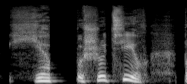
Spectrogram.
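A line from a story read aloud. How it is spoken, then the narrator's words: Stammering mutter. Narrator (Russian): пробормотал он, запинаясь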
